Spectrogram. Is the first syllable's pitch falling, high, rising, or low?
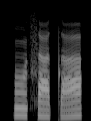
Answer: low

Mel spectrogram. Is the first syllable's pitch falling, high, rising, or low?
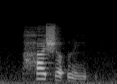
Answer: high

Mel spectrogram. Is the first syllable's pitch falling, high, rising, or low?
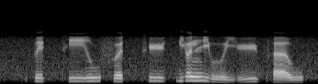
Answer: low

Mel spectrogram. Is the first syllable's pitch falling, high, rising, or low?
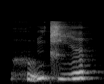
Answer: rising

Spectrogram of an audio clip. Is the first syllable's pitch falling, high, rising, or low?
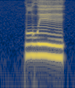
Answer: falling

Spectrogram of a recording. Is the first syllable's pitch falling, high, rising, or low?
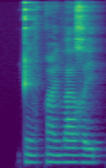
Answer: low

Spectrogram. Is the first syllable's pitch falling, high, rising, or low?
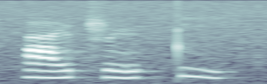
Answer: rising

